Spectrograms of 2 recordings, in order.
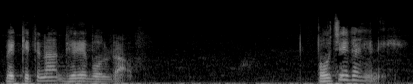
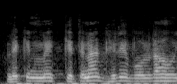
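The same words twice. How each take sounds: First: Much softer, as if stepped back from the microphone; off the mic. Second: Said in the usual way. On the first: Shown as a demonstration. Preacher showing that his voice will not carry, quiet off-mic speech. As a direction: turn away from the mic and speak quietly. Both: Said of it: "इतना सा भी mic से हट गया".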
